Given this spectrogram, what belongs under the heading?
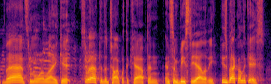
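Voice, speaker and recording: A man's voice: medium pitch, lively intonation, moderate pace. Scathing, sarcastic male video reviewer. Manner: scathing, sarcastic critique with crude language. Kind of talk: scripted comedic review narration.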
